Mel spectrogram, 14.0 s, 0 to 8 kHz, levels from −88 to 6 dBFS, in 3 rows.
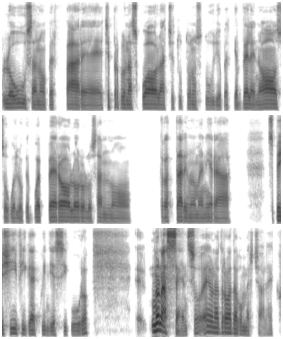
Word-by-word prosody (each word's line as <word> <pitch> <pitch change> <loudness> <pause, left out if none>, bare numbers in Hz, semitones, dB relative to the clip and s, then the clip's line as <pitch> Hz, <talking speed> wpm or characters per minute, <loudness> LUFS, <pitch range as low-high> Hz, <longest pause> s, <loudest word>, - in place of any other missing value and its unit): lo 105 +1 -2
usano 95 -4 -2
per 95 0 -10
fare 90 -3 -2
c'è - - -8
proprio 100 - -7
una 95 - -2
scuola, 100 -2 -1
c'è 90 - -10
tutto 95 0 -15
uno 95 -1 -8
studio 90 0 -12
perché 85 +2 -13
è - - -16
velenoso, 100 +1 -1
quello 85 -1 -10
che 95 - -13
vuoi, 100 +3 -5
però 100 0 0
loro 100 0 -3
lo 90 0 -9
sanno 90 -3 -8 0.4
trattare 100 0 -2
in - - -7
una 90 - -6
maniera 90 -2 -5 0.6
specifica 110 -2 0
e, 95 - -5
quindi, 95 -2 -10
è 95 - -5
sicuro. 90 +8 -4 1.0
Uhm, - - +4
non - - +11
ha - - +11
senso, 85 +11 +8
è 150 - +1
una 135 -2 +1
trovata 130 -3 0
commerciale, 95 -3 -9
ecco. - - -19
95 Hz, 170 wpm, -22 LUFS, 90-100 Hz, 1.0 s, non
